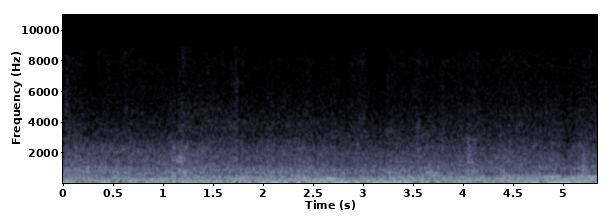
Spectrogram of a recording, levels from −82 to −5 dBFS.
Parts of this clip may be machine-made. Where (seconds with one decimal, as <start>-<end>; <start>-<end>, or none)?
none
